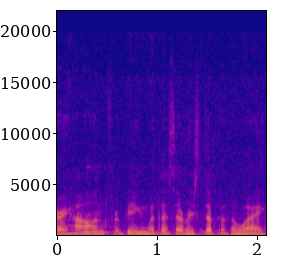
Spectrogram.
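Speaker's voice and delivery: very quiet, quick speech.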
